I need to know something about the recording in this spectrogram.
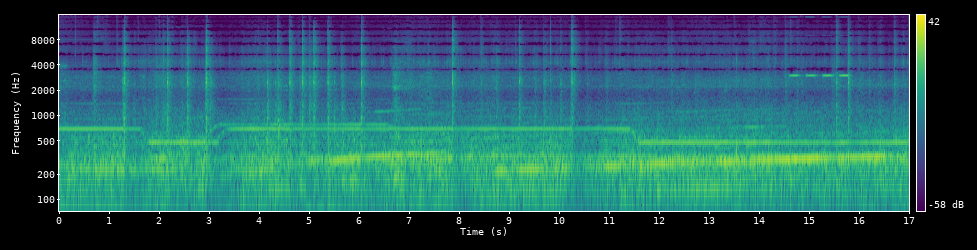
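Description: The interior of a bus rattles and clicks over the road.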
